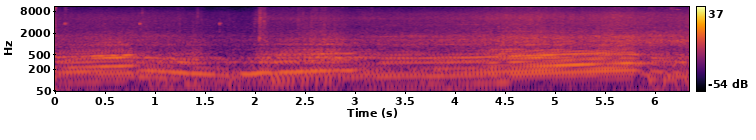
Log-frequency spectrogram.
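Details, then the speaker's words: 2005–2009 Ford Mustang GT on a test drive after a fuel filter change: under load the engine note is lumpy and stumbles irregularly, still misfiring below about 3,000 rpm but clean above it and at wide open throttle. The owner wonders about the cam phaser. "it's only misfiring at low RPM now yeah wide open works it's just below 3,000 I think yeah once I get past 3,000 it stops misfiring"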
